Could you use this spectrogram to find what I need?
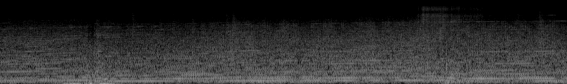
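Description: Gear changes crack sharply between the engine's climbs.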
